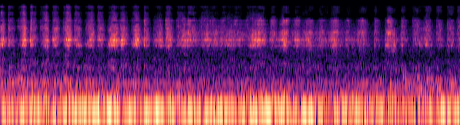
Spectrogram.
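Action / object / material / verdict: scrape / wooden colored pencil on paper sheet over a clipboard / paper / none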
